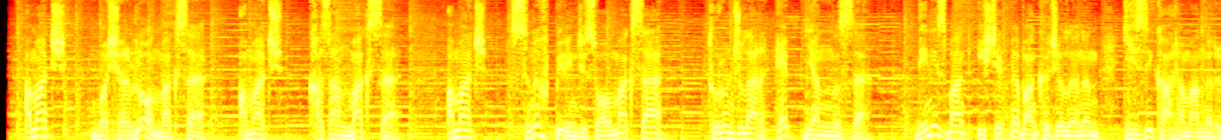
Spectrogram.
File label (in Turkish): enerjik tempolu, seslendirme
